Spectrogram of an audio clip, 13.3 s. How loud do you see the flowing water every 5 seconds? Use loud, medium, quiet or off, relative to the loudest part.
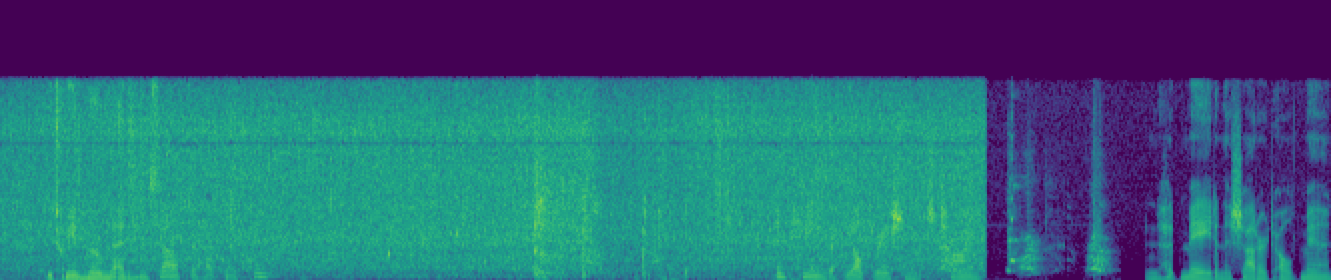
loud, loud, off.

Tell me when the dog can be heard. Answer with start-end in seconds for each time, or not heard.
9.3-11.2.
